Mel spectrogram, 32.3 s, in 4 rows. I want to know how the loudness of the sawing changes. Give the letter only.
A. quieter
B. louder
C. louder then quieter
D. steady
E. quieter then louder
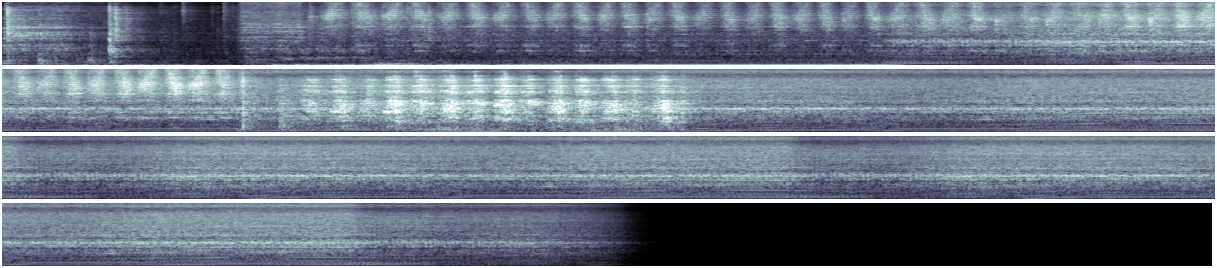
B.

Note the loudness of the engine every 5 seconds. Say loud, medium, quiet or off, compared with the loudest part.
medium, loud, loud, loud, loud, loud, off.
